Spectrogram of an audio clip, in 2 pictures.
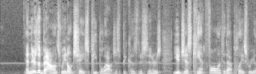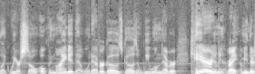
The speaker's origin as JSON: {"language": "English", "region": "Florida", "country": "United States", "said": "Hey, I'm from Florida, and you know what? Hey, there was a lot of that going on down there."}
